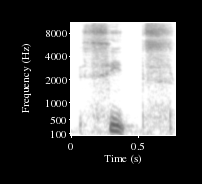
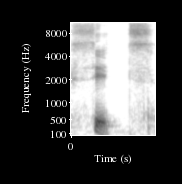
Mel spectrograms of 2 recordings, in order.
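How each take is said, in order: First: Whispered "Sit" with a long ee, like seat; mispronounced sit. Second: "sit" with a short i, quietly; correct sit. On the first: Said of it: "they're like". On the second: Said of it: "instead of". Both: Shown as a demonstration.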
